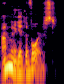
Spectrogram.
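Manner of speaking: whispered, very quiet and hushed. Retelling what the groom said into the speaker's ear: imitating a whisper. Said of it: "whispers in my ear".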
